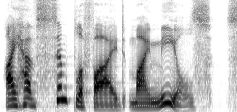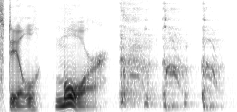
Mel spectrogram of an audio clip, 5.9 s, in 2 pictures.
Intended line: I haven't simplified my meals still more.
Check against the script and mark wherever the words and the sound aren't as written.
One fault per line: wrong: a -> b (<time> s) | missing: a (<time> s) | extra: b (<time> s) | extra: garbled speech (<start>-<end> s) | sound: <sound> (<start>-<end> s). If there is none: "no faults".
wrong: haven't -> have (0.2 s)
sound: cough (4.4-5.8 s)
